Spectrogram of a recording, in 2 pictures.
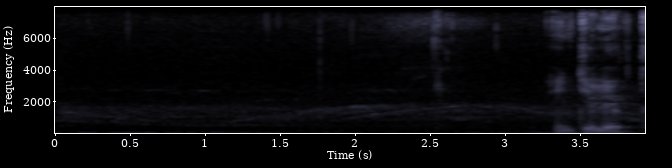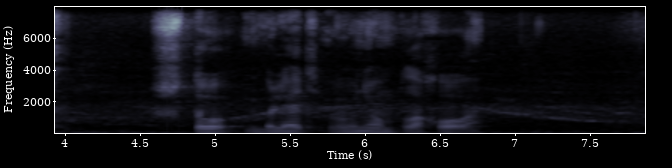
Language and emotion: Russian, neutral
